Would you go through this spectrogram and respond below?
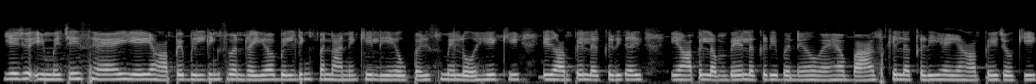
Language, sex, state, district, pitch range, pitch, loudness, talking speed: Hindi, female, Bihar, Begusarai, 210-230 Hz, 220 Hz, -22 LUFS, 235 wpm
